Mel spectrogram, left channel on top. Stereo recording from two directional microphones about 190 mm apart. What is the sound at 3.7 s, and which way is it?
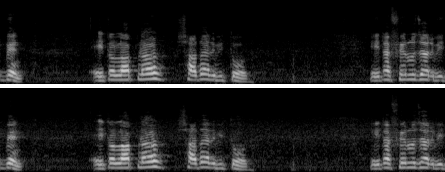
Speech, 45° left (ahead or behind).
